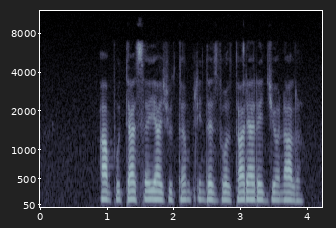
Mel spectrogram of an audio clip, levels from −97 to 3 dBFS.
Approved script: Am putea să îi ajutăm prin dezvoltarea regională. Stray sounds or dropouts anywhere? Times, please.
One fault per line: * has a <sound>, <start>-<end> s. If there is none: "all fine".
all fine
